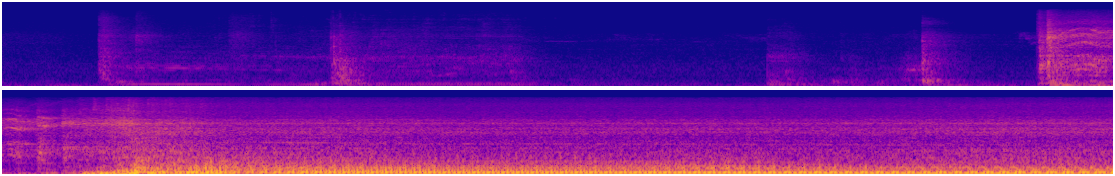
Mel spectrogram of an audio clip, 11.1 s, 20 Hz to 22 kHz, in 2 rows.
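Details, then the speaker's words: LS V8-swapped Mazda RX-7 after replacing leaking LS1 intake with an LS6 intake manifold; fires up and holds a steady even idle with no hiss, stumble or backfire: vacuum leak fixed, normal idle. "It runs on its own. It doesn't die. It sounds good. It stays at the same idle."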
